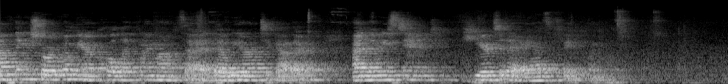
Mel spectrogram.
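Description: A young woman sings loudly into a microphone.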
